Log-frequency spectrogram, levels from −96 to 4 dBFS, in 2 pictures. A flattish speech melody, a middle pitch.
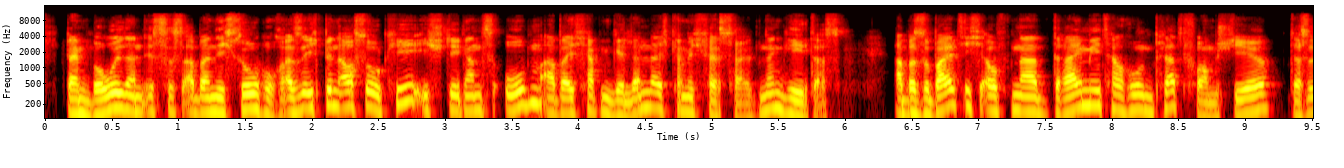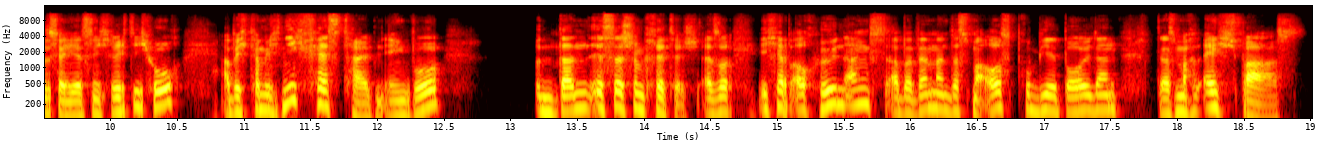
No: average, 3.9 semitones; medium, 145 Hz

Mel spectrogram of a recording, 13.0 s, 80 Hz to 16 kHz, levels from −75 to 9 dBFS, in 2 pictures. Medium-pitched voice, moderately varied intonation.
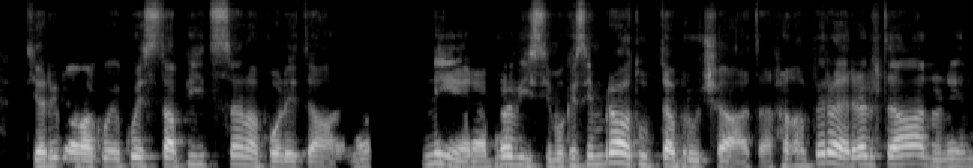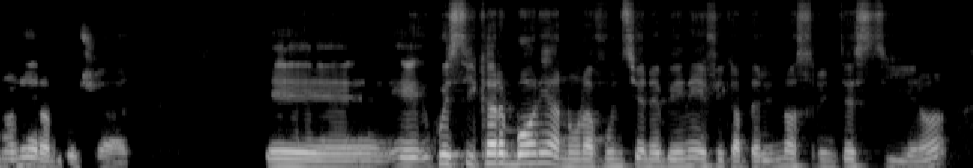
Yes: medium, 150 Hz; average, 4.2 semitones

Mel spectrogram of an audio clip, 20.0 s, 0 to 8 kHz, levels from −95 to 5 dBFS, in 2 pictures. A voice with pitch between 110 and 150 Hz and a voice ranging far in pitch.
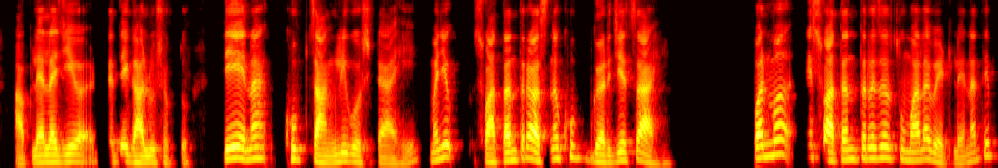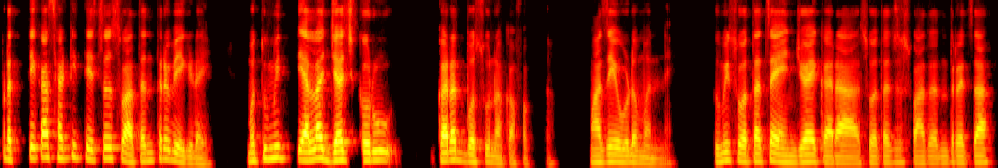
Yes: medium, 140 Hz; wide, 7.2 semitones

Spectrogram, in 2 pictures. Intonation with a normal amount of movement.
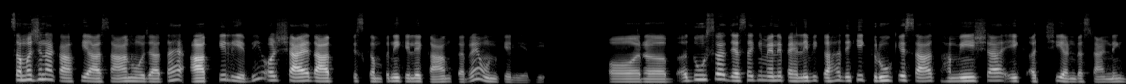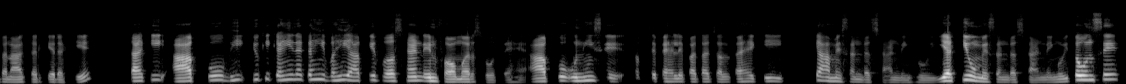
No: wide, 6.3 semitones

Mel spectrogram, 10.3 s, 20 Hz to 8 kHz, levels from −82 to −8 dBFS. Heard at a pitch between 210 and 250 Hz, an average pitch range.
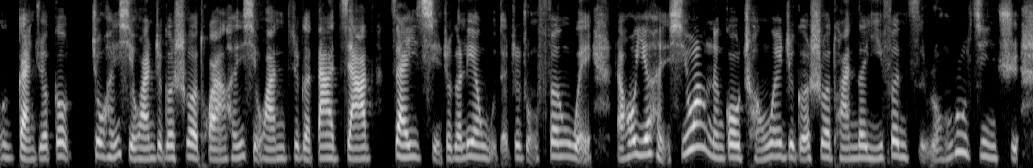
Yes: high, 215 Hz; average, 3.0 semitones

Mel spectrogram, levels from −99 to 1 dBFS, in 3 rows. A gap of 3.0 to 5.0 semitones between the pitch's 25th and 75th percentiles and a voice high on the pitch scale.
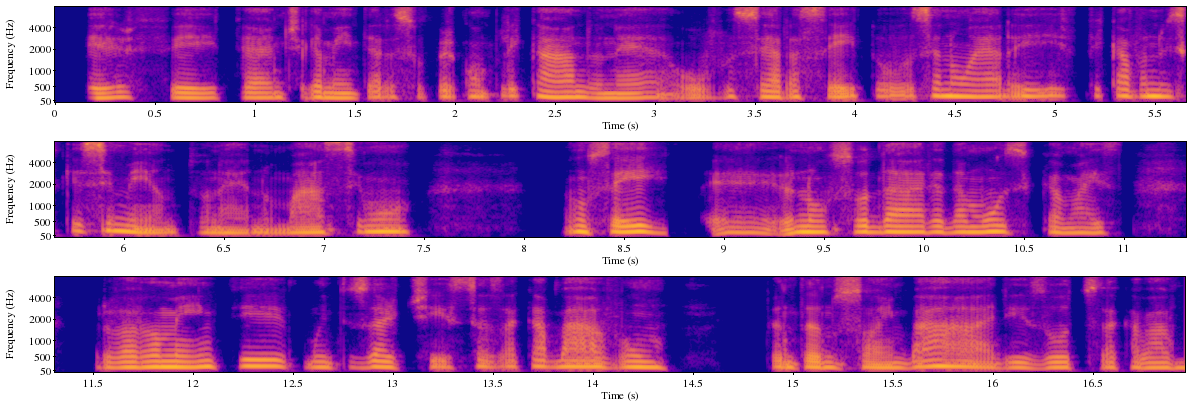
No: average, 3.4 semitones; medium, 170 Hz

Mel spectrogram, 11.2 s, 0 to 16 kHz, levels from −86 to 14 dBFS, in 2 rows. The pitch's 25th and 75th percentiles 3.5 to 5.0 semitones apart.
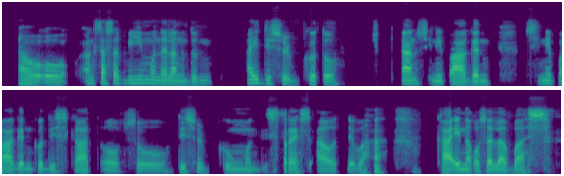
No: average, 2.8 semitones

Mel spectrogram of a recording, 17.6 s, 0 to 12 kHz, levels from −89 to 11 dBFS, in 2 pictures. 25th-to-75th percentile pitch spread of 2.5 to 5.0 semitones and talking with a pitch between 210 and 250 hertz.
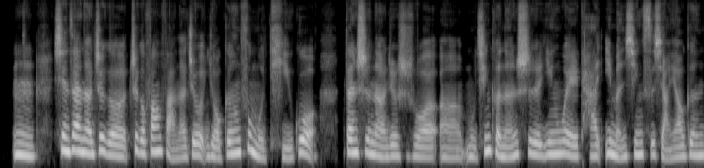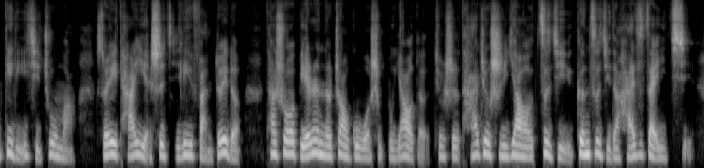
No: average, 4.0 semitones; medium, 185 Hz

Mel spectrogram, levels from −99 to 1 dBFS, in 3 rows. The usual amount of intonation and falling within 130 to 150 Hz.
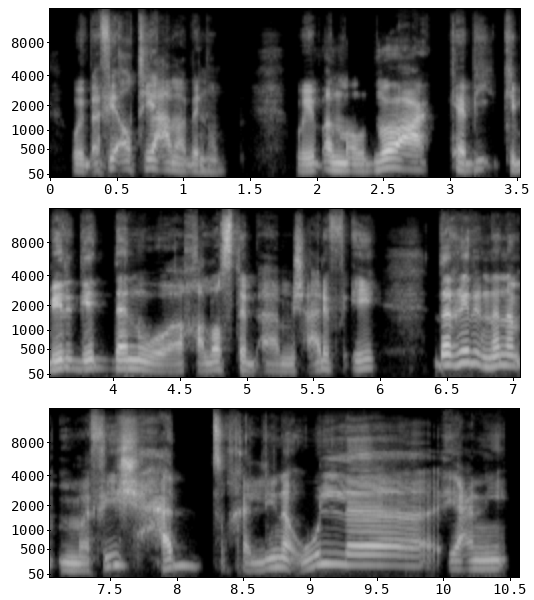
No: wide, 6.6 semitones; low, 135 Hz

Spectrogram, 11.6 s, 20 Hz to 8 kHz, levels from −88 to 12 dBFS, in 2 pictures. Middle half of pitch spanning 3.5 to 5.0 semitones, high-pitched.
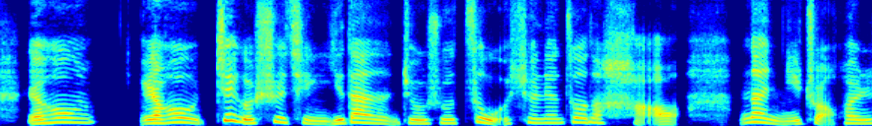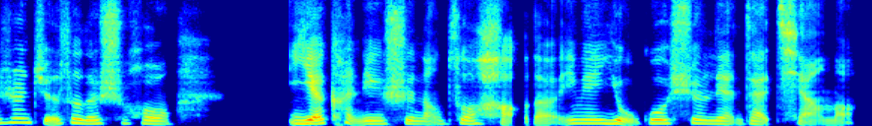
Yes: average, 4.1 semitones; high, 225 Hz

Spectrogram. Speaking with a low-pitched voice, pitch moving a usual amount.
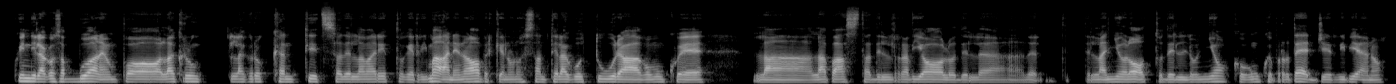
No: low, 115 Hz; narrow, 1.8 semitones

